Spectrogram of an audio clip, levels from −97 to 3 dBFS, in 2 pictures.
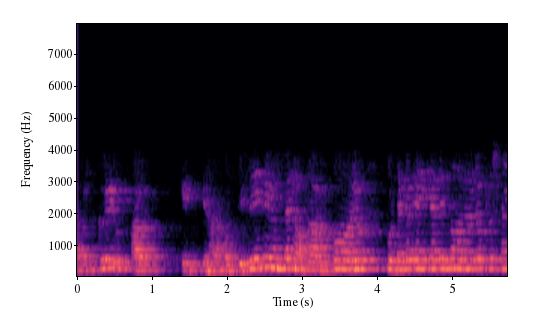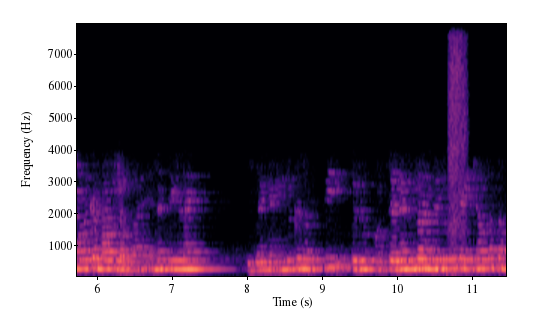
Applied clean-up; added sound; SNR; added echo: none; Breathing; 20 dB; reverberation time 0.9 s.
